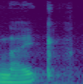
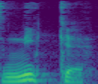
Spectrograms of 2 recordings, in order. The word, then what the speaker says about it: Nike: And like British people said Nike and American people said Nike. And he was like, You're all idiots. It's Nike.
